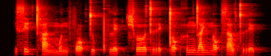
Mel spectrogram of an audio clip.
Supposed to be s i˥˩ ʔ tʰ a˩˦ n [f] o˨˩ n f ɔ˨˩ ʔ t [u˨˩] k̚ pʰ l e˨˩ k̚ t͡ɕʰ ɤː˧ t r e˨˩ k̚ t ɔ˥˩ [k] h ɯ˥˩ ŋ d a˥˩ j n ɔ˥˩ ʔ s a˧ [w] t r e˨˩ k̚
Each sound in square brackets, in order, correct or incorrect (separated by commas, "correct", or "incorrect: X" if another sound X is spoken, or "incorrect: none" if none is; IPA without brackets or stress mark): incorrect: m, correct, incorrect: ʔ, correct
